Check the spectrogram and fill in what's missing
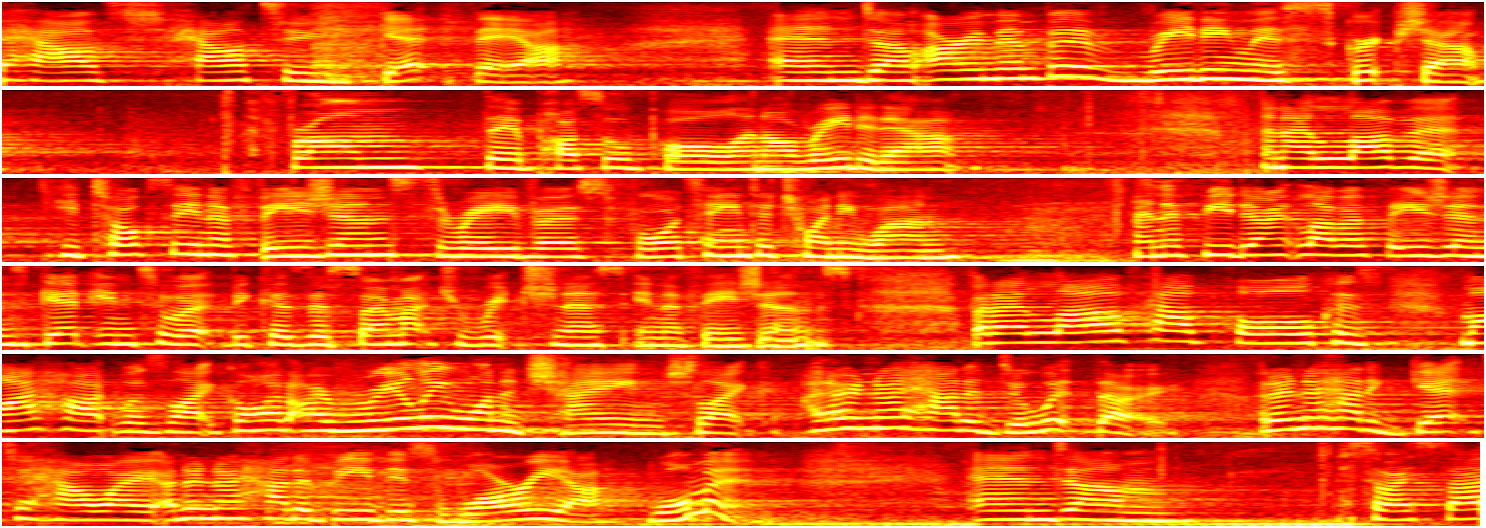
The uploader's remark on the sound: Recorded from Zion Church’s Sunday Service on the Gold Coast, 4pm at Burleigh Waters Community Centre on the 8th of May 2022.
